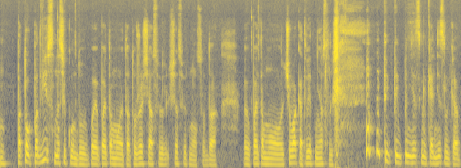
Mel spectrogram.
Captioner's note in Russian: смех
